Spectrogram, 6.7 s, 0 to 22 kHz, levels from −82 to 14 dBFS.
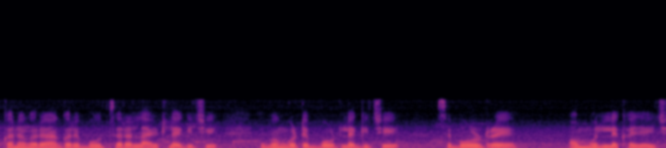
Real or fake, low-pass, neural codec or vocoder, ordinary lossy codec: real; 7.2 kHz; none; MP3, 64 kbps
